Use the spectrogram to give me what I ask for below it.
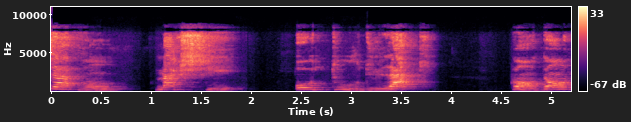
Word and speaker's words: avons: Nous avons, O-N-O, avons, no se pronuncia la S.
